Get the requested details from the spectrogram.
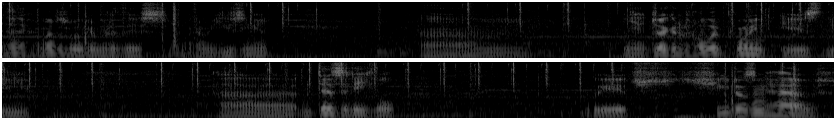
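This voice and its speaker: With music playing in the background, the speaker talks in a calm tone at a fairly slow pace with long, frequent pauses. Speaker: gaming video creator. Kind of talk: gameplay commentary. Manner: calm, low-energy; many filler ums.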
